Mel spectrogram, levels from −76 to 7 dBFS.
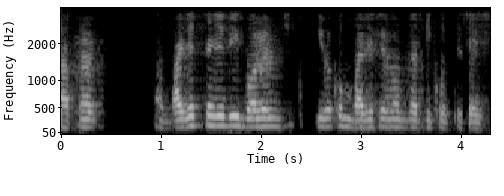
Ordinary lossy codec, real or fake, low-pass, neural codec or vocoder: AAC, 16 kbps; fake; 3.6 kHz; codec, 44.1 kHz, 3.4 kbps, Pupu-Codec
